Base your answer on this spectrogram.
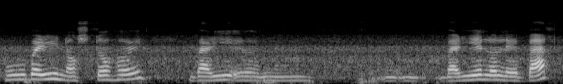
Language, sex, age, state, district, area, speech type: Assamese, female, 60+, Assam, Golaghat, urban, spontaneous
